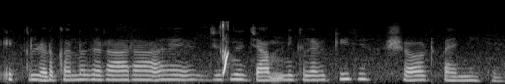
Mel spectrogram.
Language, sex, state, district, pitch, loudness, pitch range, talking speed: Hindi, female, Haryana, Jhajjar, 210 Hz, -21 LUFS, 195-220 Hz, 155 wpm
